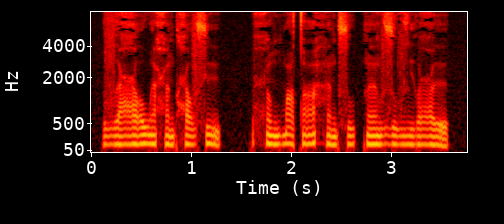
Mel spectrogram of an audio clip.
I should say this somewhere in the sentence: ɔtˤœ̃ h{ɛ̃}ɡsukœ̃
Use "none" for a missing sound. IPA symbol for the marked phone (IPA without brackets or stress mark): œ̃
